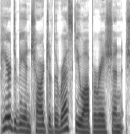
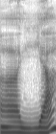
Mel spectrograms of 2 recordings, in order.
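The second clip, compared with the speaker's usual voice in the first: sheepish, abashed, much lower pitch; 4 semitones lower than usual. A hiker, asked by the first person to reach him who he is, answers sheepishly. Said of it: "replied Garrett sheepishly".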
